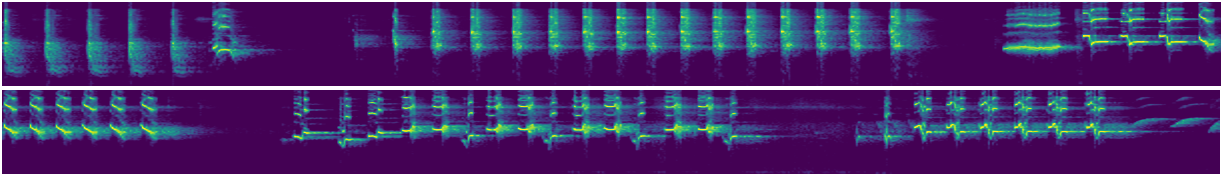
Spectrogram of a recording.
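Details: Black-winged starling in a long, fast song: a buzzy run of rapid pulsed notes, then bursts of shrill high whistles and sharp chips with short silent gaps.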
